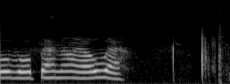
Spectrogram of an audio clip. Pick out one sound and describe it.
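A young man calls out loudly and close by.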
